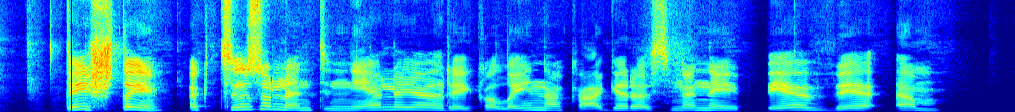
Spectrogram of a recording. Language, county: Lithuanian, Klaipėda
